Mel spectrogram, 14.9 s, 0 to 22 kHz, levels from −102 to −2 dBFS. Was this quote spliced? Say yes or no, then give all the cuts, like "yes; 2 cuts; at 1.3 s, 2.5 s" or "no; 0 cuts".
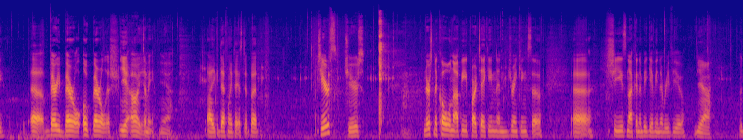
no; 0 cuts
